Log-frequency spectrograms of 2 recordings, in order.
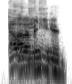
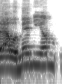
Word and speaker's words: aluminium: made out of aluminium i know y'all call it aluminium we call it aluminum this is the point like we say how it's spelled no you can you look at it can also say aluminum i love it i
